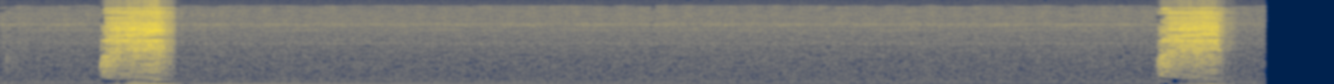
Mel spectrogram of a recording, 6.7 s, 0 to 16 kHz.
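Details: Barn owl nest with chicks at Starr Ranch, evening of 30 June 2010, after the male mated and stepped on the chicks as he left. Two short, airy hisses are heard about five seconds apart over quiet background.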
